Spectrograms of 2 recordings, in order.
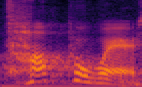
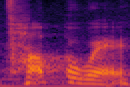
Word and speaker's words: Tupperware: «It's a flashback!» Es ist ein Tupperware mit «A». Ihr habt es «A» in eurer Sprache. Tupperware. Sagt einfach Tupperware.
